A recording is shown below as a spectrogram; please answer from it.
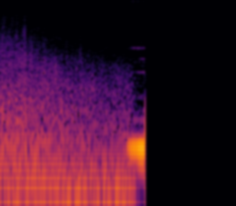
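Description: Logo-intro sound effect: a deep, rumbling boom that carries on, swells to its loudest, and cuts off suddenly about a second and a half in.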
